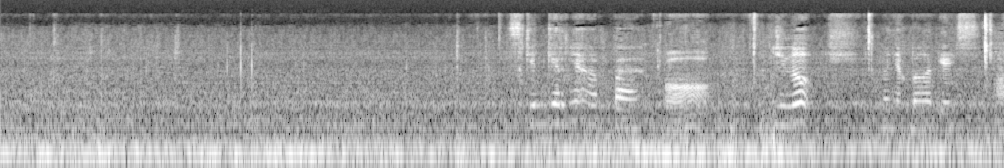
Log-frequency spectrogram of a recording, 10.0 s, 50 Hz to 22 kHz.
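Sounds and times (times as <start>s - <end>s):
car rumble inside cabin: 0.0s - 10.0s.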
